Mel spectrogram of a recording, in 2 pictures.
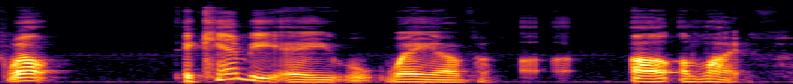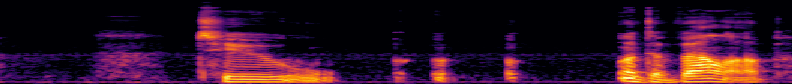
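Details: Presenter who stutters, giving a talk on acceptance and commitment therapy for people who stutter; stuttering.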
